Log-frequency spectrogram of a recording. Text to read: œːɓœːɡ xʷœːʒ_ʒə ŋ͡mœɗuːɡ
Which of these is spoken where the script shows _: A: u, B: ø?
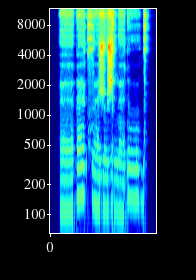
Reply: A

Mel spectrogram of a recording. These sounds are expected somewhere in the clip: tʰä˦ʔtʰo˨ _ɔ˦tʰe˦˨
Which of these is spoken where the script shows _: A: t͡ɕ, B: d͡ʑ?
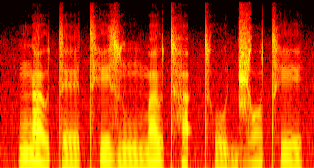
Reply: B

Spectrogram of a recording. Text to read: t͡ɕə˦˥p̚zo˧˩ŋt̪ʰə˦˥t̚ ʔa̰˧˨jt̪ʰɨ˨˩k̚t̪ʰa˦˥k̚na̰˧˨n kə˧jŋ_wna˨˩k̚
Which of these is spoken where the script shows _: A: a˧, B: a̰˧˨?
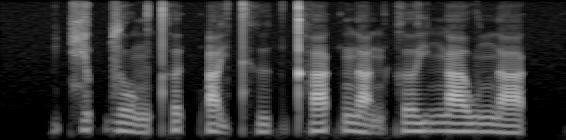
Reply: A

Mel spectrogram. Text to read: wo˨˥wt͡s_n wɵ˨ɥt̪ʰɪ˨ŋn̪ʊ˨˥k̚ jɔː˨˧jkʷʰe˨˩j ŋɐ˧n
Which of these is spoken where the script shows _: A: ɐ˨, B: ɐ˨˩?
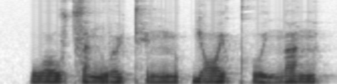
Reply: B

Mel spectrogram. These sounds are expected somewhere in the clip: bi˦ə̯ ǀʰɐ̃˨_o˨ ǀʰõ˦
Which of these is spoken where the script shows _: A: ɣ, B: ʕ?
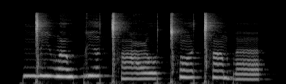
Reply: B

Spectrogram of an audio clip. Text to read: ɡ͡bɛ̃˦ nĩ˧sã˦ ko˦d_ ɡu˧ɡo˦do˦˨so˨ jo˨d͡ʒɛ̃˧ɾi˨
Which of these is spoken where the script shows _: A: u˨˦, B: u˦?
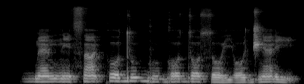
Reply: B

